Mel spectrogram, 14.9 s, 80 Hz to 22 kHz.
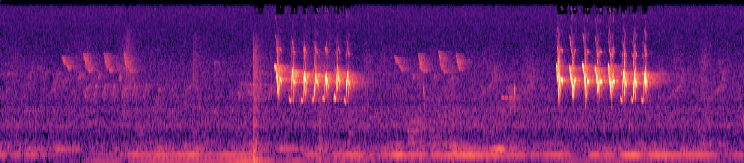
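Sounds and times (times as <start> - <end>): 
low hum: 0.0 - 14.8
Lemon-bellied flyrobin Microeca flavigaster calling: 5.3 - 9.3, 11.0 - 13.9.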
